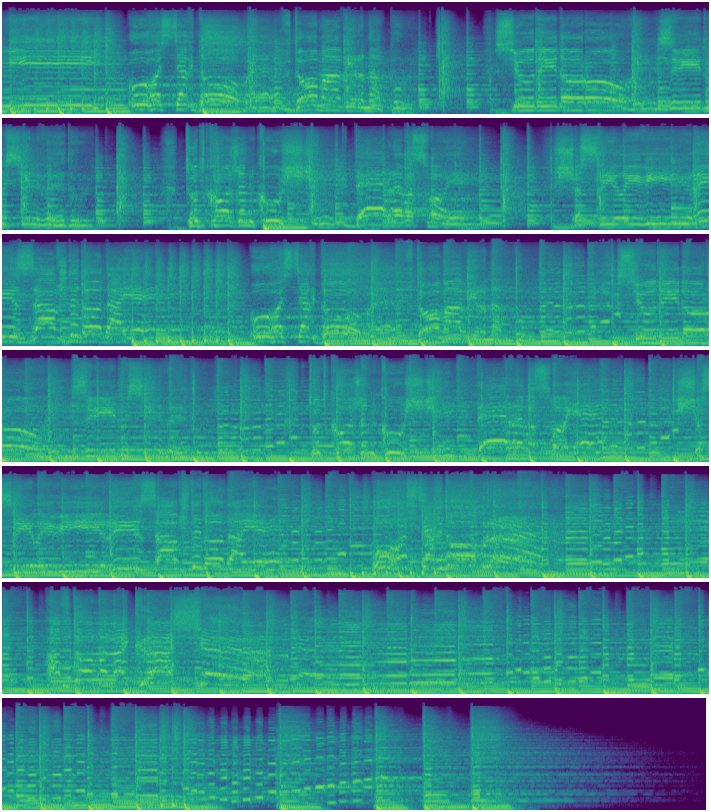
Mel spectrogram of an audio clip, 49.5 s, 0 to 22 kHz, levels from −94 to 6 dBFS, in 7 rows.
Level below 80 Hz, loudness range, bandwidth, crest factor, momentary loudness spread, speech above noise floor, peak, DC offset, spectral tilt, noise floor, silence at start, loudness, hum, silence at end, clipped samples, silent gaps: -26 dBFS; 3 LU; 18 kHz; 14 dB; 5 LU; 59 dB; -2 dBFS; under 0.1%; -4 dB/octave; -75 dBFS; 0 s; -16 LUFS; none; 1.4 s; under 0.1%; none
